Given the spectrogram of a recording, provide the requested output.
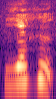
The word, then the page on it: yahii~: Hindi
